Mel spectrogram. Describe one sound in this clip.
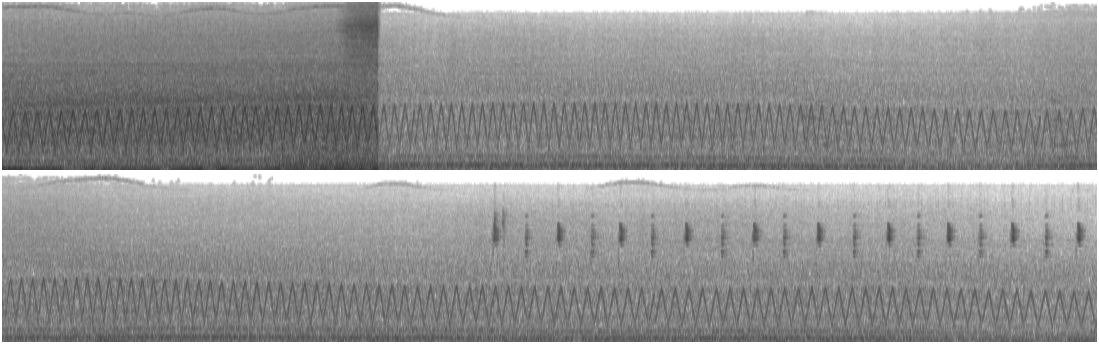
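A bus engine rumbles steadily, louder at first and then muffled.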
